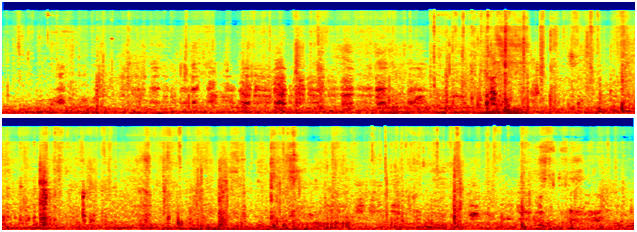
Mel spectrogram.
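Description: Dogs' paws scuffle on dry ground.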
